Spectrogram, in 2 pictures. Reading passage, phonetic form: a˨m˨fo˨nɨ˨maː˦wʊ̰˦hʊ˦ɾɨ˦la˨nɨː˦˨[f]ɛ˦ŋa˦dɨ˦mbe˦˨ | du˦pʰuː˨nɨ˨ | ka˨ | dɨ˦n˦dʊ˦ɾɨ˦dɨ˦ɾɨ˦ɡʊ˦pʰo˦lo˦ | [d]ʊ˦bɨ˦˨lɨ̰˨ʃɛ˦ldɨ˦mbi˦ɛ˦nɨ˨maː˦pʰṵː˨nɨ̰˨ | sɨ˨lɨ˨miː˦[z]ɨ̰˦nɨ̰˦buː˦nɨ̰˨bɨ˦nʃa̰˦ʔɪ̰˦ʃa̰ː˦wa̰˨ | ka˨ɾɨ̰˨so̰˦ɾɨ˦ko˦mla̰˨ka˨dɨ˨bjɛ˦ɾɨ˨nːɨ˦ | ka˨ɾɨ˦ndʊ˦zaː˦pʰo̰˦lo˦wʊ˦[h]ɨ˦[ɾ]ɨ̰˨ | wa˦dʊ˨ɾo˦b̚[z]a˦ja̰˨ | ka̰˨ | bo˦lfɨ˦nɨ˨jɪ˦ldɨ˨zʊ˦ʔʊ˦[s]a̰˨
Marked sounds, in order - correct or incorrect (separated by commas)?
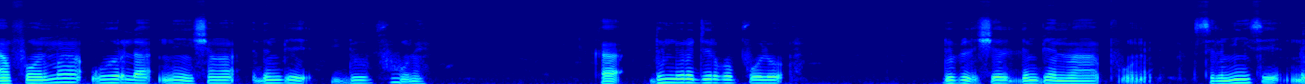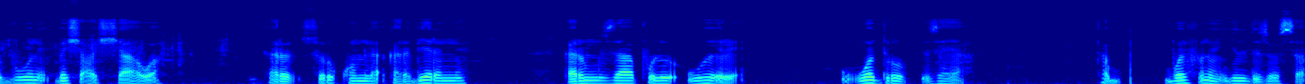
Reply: incorrect, correct, incorrect, correct, correct, correct, correct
